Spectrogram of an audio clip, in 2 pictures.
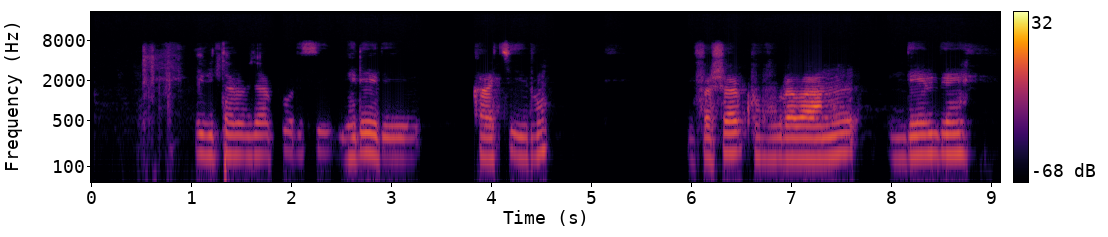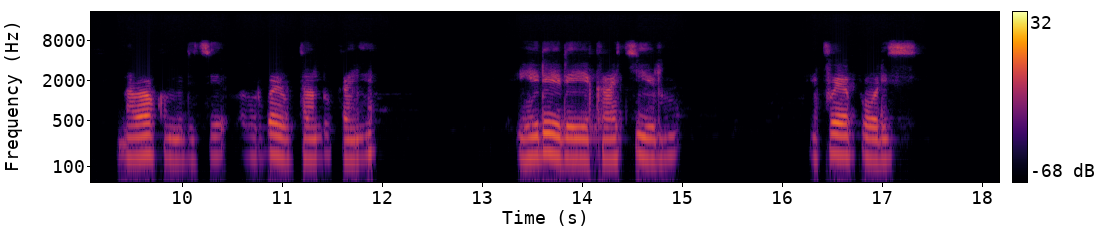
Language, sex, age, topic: Kinyarwanda, male, 25-35, government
